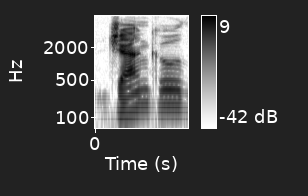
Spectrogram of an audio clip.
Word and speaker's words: Django: First off, Django the D is silent.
